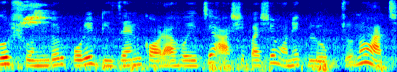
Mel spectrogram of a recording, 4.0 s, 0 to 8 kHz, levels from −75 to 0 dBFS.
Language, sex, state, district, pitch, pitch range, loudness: Bengali, female, West Bengal, Malda, 185 Hz, 180-215 Hz, -19 LUFS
